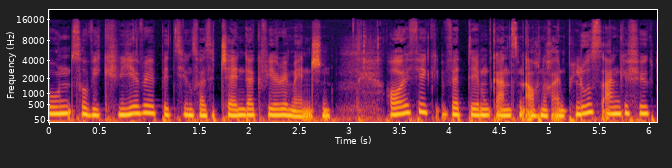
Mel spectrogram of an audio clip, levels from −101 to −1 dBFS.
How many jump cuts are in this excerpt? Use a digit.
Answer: 0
